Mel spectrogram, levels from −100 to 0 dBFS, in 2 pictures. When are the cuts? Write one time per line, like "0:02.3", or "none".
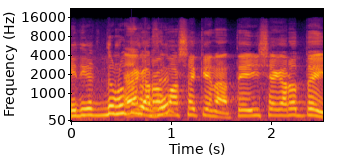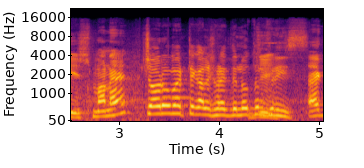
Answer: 0:03.2

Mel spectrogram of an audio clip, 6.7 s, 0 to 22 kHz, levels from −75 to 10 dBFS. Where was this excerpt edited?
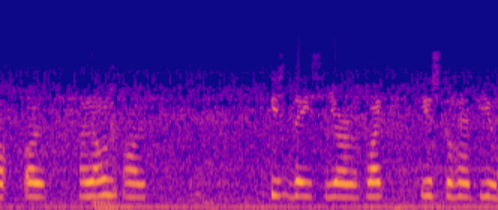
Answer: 0:03.0

